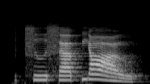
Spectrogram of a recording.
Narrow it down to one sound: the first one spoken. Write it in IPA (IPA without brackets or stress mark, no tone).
t͡s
